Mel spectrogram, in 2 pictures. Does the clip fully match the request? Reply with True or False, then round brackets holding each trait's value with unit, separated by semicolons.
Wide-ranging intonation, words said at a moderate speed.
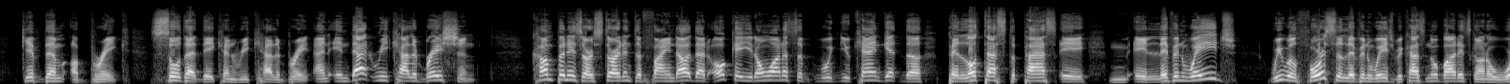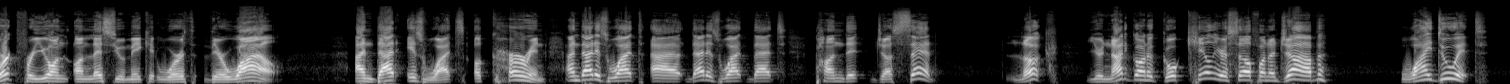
True (5.7 semitones; 175 wpm)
